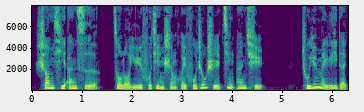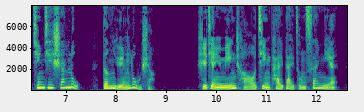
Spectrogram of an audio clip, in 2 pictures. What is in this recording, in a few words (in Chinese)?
女 旅游宣传; 双溪庵寺宣传简介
